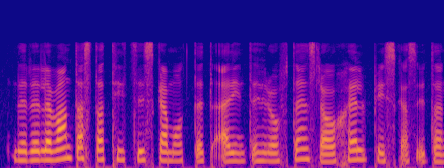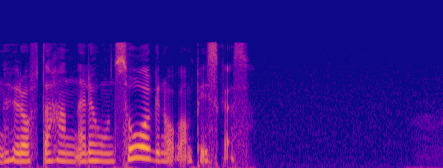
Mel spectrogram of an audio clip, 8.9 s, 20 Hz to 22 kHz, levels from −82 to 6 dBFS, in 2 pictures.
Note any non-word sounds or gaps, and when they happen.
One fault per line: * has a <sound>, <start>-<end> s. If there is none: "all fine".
all fine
